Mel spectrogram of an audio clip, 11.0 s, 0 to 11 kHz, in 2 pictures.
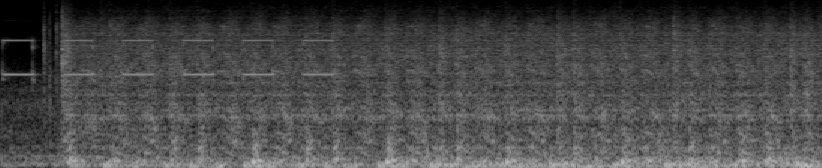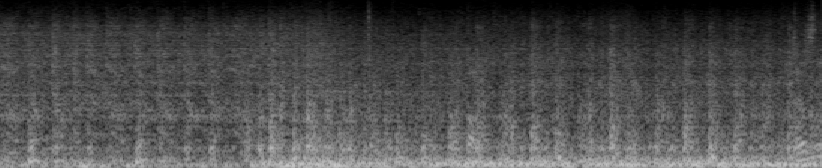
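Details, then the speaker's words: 2006 Sprinter T1N diesel that lost power and shut down on the highway, after crank sensor replacement: starts and idles with loud harsh metallic rattle and clatter growing louder; owner suspects the transmission. "great it might be the trans that's not ideal that sounds awful"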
